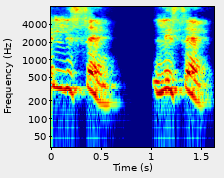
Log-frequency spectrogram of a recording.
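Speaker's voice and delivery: लिसन said "li-sen" with no t sound; silent t. Shown as a demonstration. Teacher shows a silent letter to trainees, clearly. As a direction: model लिसन cleanly, leaving the t silent. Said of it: "टी जो है वह silent है".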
